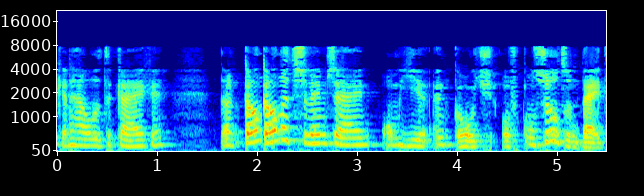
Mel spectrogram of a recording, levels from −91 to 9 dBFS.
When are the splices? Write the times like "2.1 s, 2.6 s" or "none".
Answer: 2.0 s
